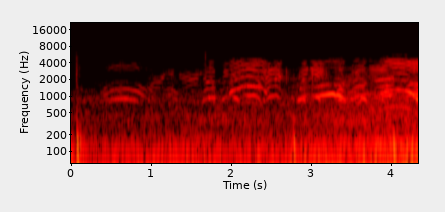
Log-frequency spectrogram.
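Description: Distant shouts and calls from a soccer game, many short cries rising and falling in pitch, growing a little louder toward the end. A sharp knock comes just at the start.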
